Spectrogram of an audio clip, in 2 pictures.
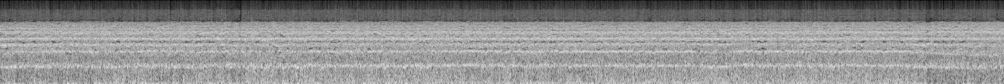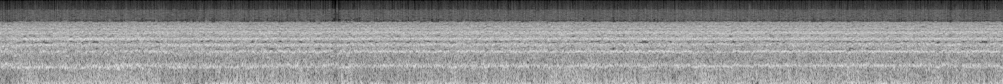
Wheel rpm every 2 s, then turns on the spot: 230, 230, 240, 230, 230, 220, 230, 230, 230, 230.
none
